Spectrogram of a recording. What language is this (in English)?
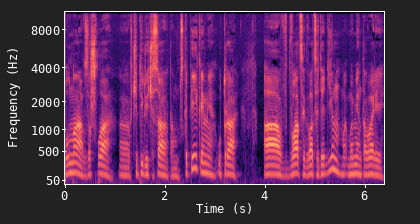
Russian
